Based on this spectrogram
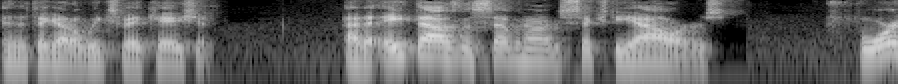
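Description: A man at medium pitch with ordinary pitch variation, a moderate pace and a quiet background. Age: 60s. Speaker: podcast co-host, Marine Corps veteran. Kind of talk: casual chat.

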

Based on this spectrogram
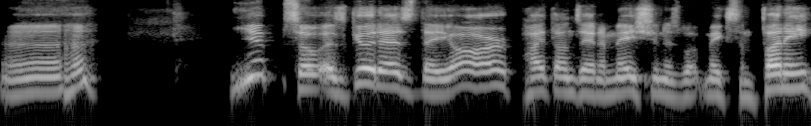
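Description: Over a quiet background, a man speaks in an unremarkable speaking voice at a moderate pace. His pitch is fairly high, with ordinary variation. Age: 40s. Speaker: podcast co-host. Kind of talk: casual chat.

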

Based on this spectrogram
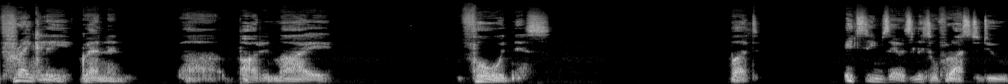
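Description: Using a put-on character voice, a raspy man speaks at a fairly slow pace with long, frequent pauses. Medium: actual play. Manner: formal, articulate.

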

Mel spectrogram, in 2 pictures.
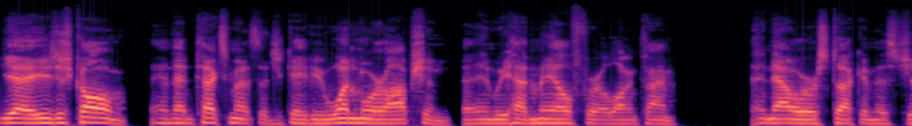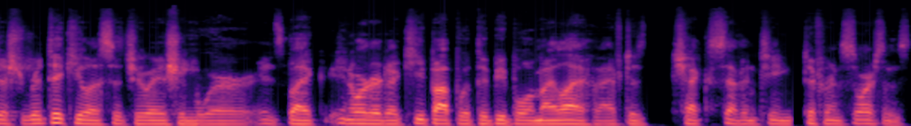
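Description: A man with an unremarkable speaking voice at medium pitch and a fairly quick pace, with hardly any pauses, fairly even intonation, and a dry, close sound with no echo. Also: very clean recording, silent background. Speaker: podcast host. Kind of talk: casual interview.

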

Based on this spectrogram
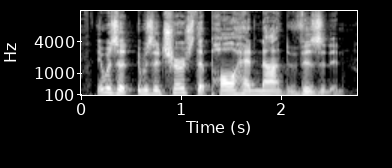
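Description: This man has a plain, everyday voice. He talks at a fairly quick pace with lively intonation. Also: very clean recording, silent background. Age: 40s. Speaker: pastor podcast host. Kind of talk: devotional bible teaching. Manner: conversational.

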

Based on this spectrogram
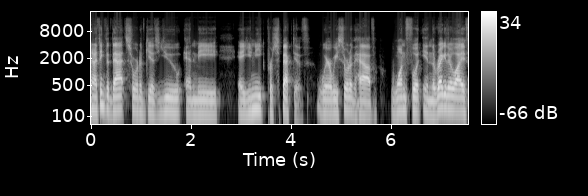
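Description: The sound is dry and close with no echo, carrying a man's voice at a medium pitch and a moderate pace. It is an unremarkable speaking voice with fairly even intonation. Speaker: podcast host. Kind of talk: casual conversational livestream. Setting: online livestream.

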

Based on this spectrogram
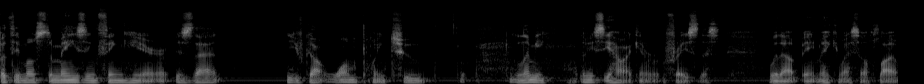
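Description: A man with very deep, low pitch and vocal fry speaks at a moderate pace in a bright, sharp tone. His pitch varies in an ordinary way, and he leaves long, frequent pauses. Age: 40s. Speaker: entrepreneur, company CEO. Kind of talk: interview. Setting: studio. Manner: halting, many fillers.

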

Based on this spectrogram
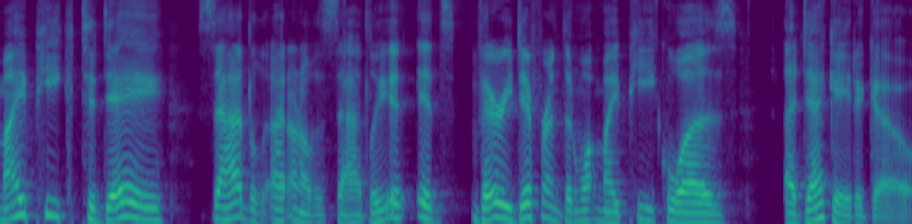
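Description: An ordinary speaking voice with lively intonation at a moderate pace, in a very clean recording with a silent background. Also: man. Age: 30s. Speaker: financial podcast co-host. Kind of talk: casual podcast chat.

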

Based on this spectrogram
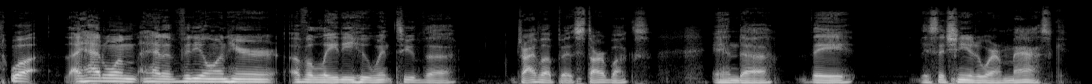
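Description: A man with a fairly low pitch for a man, ordinary pitch variation, a fairly slow pace and long, frequent pauses, on a very clean recording with a silent background. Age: 40s. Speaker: medical podcast host, healthcare worker. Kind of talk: casual chat. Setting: studio.

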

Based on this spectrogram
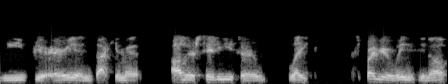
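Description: A man with an American accent and an ordinary speaking voice, fairly low in pitch, at a moderate pace. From Cleveland, Ohio, US Midwest. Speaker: YouTuber documenting lowrider car shows. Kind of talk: casual interview chat. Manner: relaxed, casual, frequent 'man' and 'um'.

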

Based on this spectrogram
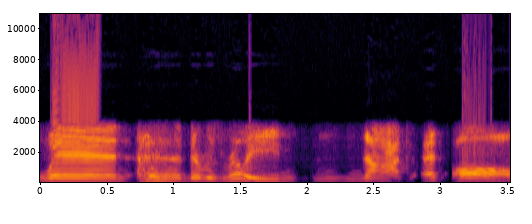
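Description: A man talks, his pitch rising and falling in very wide swings. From US Midwest, Detroit suburbs (Warren). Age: 50s. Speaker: voice actor and puppeteer. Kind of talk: casual interview chat.

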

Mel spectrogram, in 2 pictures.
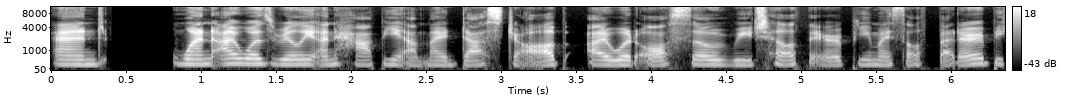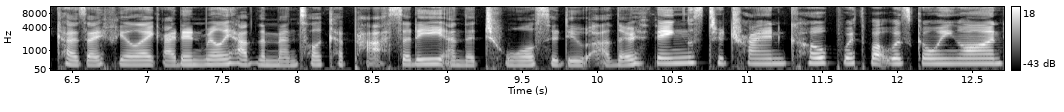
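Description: A woman with a Canadian accent and an unremarkable speaking voice talks at a moderate pace with hardly any pauses, her pitch fairly high and her intonation fairly even. The recording is very clean, with a silent background and a dry, close sound with no echo. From Canada, Vancouver. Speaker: podcast host, sustainable fashion consultant. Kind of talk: solo podcast monologue.

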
